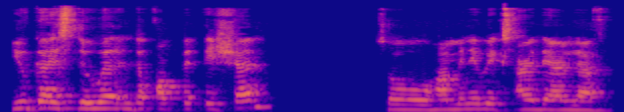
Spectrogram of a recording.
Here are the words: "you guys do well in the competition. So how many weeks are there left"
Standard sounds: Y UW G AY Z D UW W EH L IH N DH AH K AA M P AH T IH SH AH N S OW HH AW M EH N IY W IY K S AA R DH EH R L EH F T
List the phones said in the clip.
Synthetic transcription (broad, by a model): Y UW G AY S D UW W EH L IH N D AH K AA M P AH T IH SH AH N S OW HH AW M EH N IY W IY K S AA R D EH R L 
